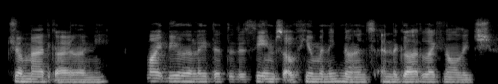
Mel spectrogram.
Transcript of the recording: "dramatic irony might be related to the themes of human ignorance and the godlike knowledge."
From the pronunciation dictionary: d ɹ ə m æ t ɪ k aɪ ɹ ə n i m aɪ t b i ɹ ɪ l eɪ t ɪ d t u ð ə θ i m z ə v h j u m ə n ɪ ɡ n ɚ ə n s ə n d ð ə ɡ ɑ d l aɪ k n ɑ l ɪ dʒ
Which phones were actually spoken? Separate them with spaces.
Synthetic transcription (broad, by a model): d ɹ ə m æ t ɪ k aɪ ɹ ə n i m aɪ t b i ɹ ɪ l eɪ t ɪ d t u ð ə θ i m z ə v h j u m ə n ɪ ɡ n ɚ ə n s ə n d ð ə ɡ ɑ d l aɪ k n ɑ l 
